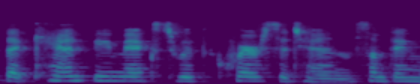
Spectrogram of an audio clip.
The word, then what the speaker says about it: quercetin: Are there medications that can't be mixed with quercetin, something like, you know, the grapefruit interactions and stuff? Are there things to look out for if someone's doing quercetin supplements?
